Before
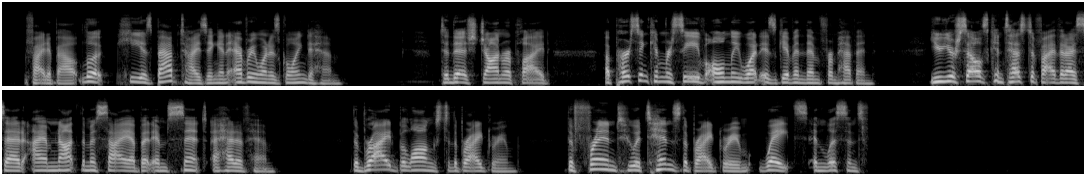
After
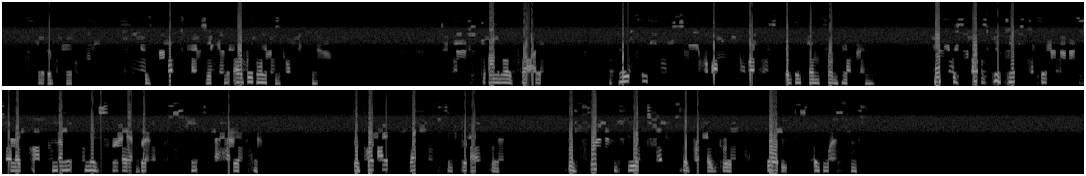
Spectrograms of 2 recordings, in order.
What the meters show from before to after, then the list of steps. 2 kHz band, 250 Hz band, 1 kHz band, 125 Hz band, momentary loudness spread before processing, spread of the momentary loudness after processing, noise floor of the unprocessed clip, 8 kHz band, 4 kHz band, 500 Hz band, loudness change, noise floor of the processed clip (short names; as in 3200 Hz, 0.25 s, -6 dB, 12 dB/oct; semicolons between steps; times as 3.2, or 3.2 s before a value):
-14.0 dB, -15.5 dB, -15.5 dB, -14.0 dB, 10 LU, 18 LU, -74 dBFS, -12.5 dB, -10.5 dB, -16.0 dB, -14.0 dB, -54 dBFS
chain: random spectral dropouts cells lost 75%; wrapped overs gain 12.5 dB; band noise 2900–6100 Hz -44 dBFS; gain -9 dB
